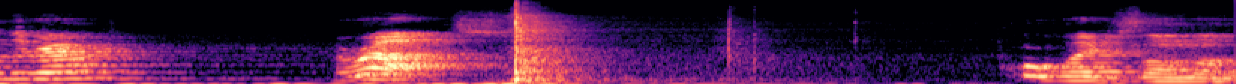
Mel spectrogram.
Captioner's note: hand thuds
